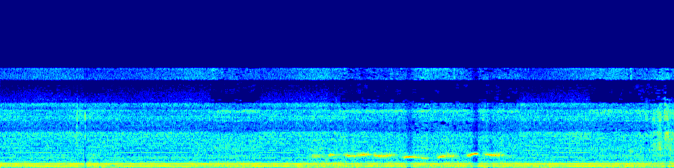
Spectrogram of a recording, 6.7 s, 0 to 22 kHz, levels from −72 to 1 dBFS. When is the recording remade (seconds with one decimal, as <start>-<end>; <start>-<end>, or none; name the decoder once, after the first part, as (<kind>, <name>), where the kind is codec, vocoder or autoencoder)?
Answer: 0.0-2.1 (autoencoder, DAC-VAE); 2.6-3.4; 5.2-5.9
